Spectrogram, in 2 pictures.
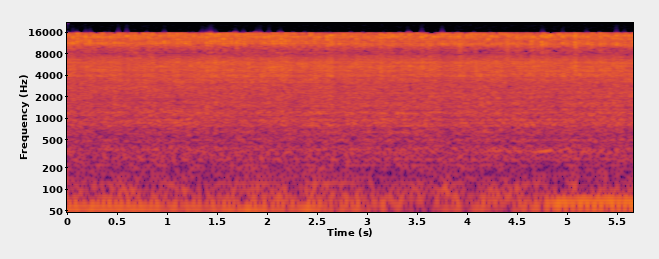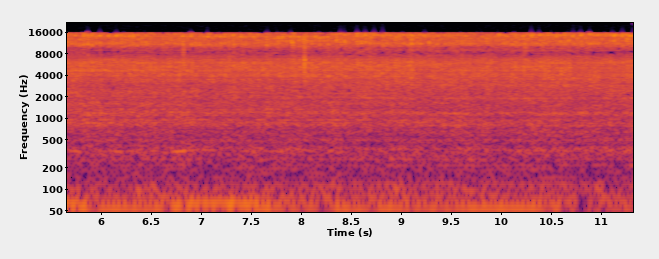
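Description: Rain falling steadily onto a puddle on an asphalt road, an even hiss of drops, with a low rumble underneath.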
